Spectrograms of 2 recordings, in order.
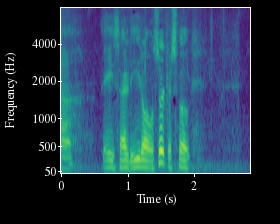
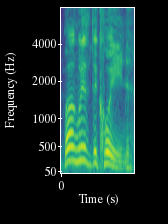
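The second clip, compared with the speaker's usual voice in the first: put-on loud, slow, high English-accented toast; 7 semitones higher, 7 dB louder, slower than usual. Englishman's last words, loudly proclaimed in an English accent. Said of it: "They go to the Englishman".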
